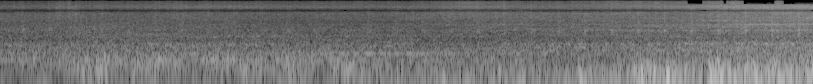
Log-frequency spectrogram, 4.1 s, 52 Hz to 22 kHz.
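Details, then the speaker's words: 1967 Lincoln after installing new carburetor with driver-side inlet port drilled out: even low V8 burble at warm idle, steady rhythm, no misses or knocks, wind on mic; runs smooth. "very pleased it's uh pretty smooth"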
